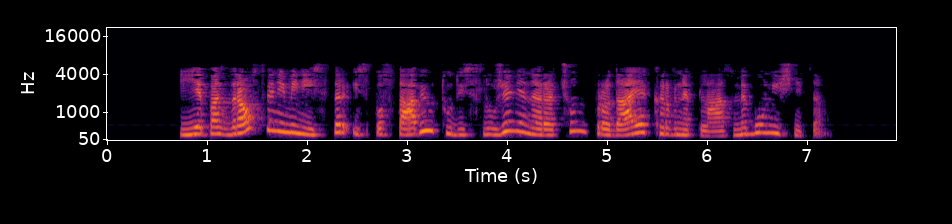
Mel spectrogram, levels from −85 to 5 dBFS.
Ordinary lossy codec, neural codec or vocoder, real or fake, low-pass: MP3, 24 kbps; none; real; 7.2 kHz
